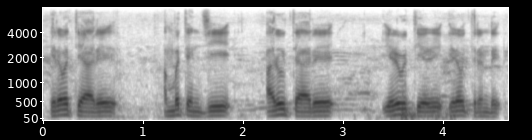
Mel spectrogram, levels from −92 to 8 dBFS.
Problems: constant background noise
